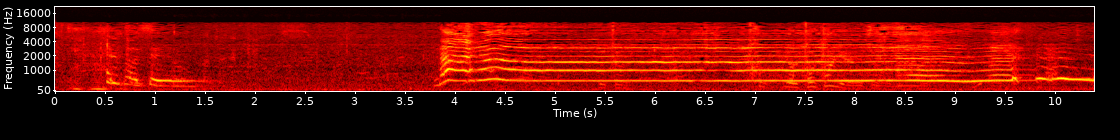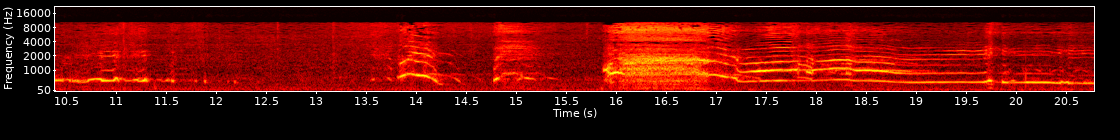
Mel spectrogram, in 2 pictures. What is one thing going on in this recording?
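A woman sings long, drawn-out notes through a microphone, her voice amplified outdoors.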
